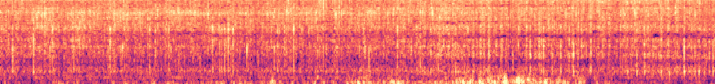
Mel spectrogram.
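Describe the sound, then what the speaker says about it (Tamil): Thuthuvalai leaves sautéing in a pan with onion, garlic and tomato for a herbal rasam, giving a steady, dense sizzle and crackle that runs unbroken throughout with no talking. "இந்த தூதுவளை இலையை வந்துட்டு நல்லா இது கூட சேர்த்து வதக்கி வச்சுக்கலாங்க"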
